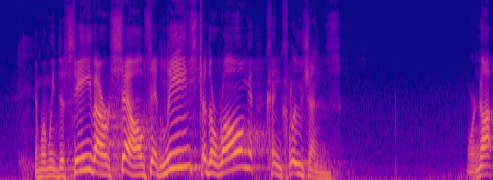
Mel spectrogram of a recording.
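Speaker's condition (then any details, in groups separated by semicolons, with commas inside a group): Cleft lip and palate; called hair lip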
